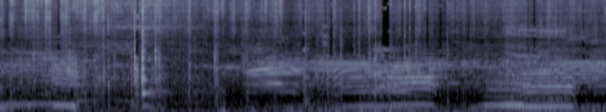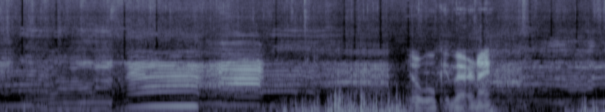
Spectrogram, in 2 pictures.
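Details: Dexter cattle bored of their grazing sing for new grass early in the morning; a herd lows in overlapping, rising and falling moos of about a second each, ending in louder rough bellows.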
